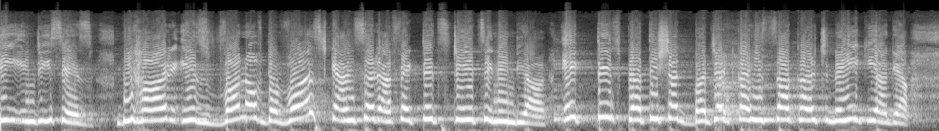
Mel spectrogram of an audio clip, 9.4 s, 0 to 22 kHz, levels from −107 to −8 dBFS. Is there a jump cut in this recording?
yes; 2 cuts; at 1.0 s, 5.6 s

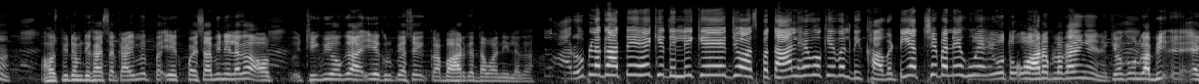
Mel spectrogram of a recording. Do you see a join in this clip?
no; 0 cuts

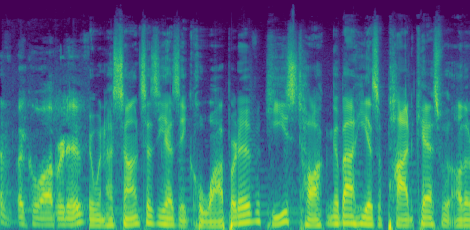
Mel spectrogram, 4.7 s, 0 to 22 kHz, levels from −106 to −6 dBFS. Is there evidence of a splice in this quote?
yes; 2 cuts; at 0.9 s, 2.6 s

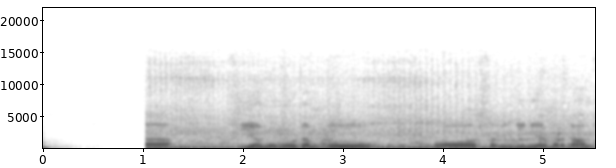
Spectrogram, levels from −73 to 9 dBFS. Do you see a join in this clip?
yes; 1 cut; at 1.0 s

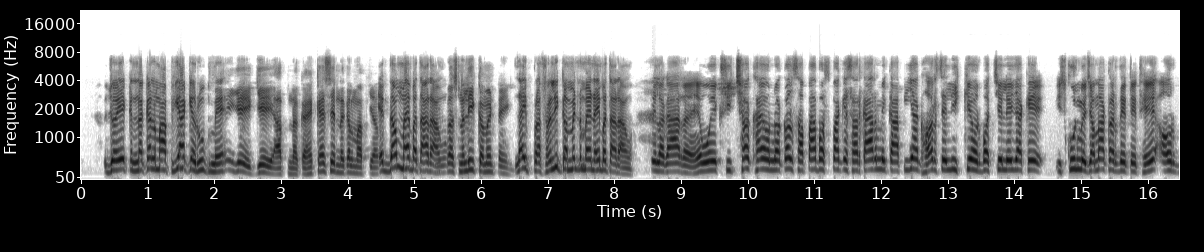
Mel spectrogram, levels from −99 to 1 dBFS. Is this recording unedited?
no; 1 cut; at 8.5 s

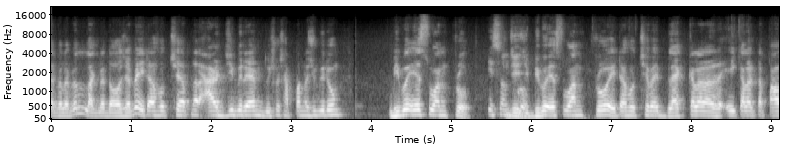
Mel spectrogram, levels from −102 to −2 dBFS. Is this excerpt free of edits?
no; 1 cut; at 3.8 s

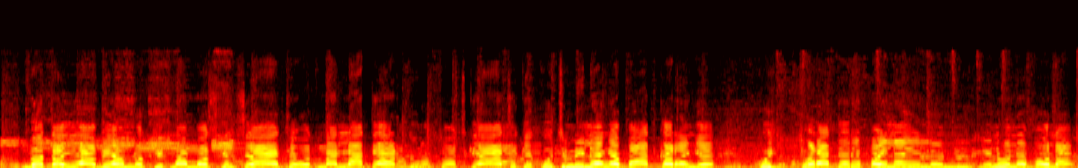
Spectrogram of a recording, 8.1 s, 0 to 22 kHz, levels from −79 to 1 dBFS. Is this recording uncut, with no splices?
no; 1 cut; at 3.4 s

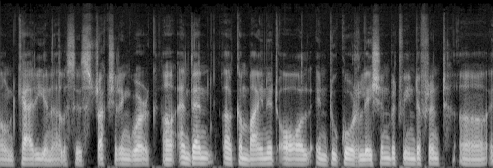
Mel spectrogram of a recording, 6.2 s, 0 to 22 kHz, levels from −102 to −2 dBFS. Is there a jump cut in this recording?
yes; 2 cuts; at 1.9 s, 2.7 s

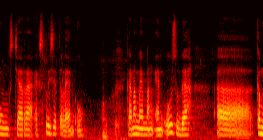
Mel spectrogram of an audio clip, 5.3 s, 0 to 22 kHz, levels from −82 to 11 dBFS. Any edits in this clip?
no; 0 cuts

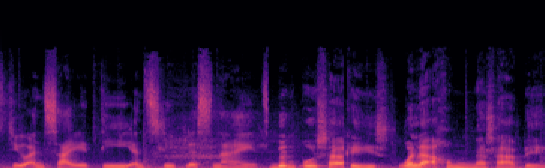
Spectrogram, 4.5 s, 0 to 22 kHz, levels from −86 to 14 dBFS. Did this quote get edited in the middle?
yes; 1 cut; at 2.2 s

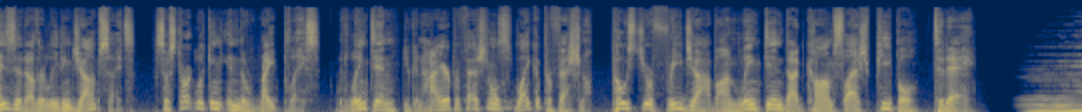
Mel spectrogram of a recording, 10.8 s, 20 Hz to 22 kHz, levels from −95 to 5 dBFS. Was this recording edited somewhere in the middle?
yes; 1 cut; at 9.9 s

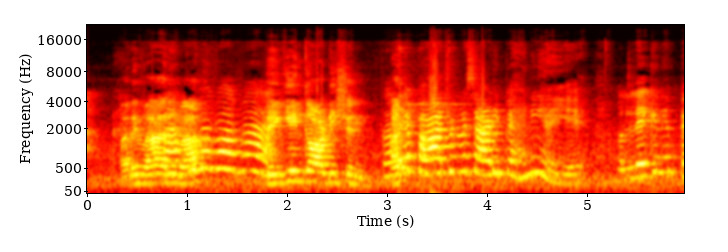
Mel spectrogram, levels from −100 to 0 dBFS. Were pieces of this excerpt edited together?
yes; 1 cut; at 3.1 s

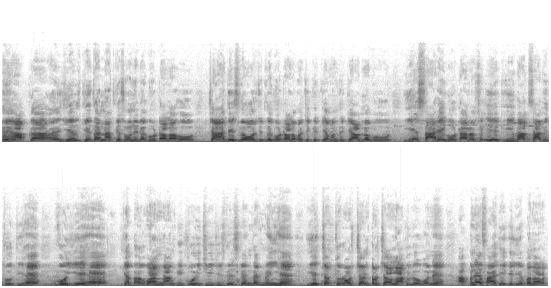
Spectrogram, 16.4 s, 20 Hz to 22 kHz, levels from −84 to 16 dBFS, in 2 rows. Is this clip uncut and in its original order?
yes; 0 cuts

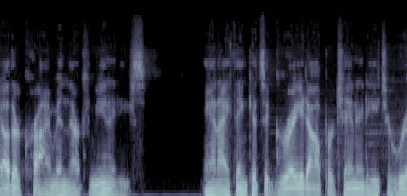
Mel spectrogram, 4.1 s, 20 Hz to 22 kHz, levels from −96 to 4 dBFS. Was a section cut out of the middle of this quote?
no; 0 cuts

